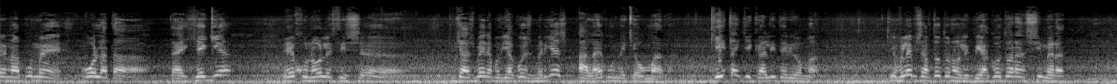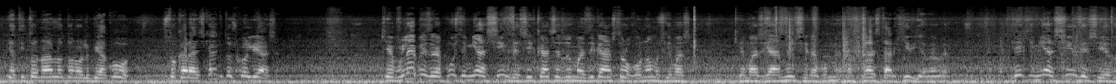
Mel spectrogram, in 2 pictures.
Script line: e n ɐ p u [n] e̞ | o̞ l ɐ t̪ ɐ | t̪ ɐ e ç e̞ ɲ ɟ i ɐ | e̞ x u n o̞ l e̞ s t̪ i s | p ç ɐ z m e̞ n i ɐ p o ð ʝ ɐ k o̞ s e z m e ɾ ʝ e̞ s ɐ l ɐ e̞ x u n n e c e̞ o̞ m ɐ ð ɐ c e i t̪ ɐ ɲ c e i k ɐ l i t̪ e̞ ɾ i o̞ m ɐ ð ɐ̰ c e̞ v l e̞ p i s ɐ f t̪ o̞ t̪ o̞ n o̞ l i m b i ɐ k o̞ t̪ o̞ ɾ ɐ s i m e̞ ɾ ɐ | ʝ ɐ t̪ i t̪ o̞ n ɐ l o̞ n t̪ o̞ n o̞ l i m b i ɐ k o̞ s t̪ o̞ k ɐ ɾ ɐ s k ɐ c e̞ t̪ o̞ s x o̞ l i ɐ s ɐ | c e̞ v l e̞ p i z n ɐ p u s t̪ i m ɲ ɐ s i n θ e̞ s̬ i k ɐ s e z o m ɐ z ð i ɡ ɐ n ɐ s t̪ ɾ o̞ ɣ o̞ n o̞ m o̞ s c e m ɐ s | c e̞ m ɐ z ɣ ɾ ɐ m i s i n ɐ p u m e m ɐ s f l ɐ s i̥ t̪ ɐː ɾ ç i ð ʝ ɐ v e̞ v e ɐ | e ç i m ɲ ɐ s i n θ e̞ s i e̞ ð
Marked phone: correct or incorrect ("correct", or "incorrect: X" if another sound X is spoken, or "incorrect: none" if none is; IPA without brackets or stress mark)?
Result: incorrect: m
